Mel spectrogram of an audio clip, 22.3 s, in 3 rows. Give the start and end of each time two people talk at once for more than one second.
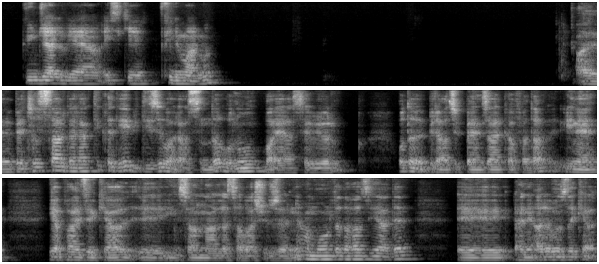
none

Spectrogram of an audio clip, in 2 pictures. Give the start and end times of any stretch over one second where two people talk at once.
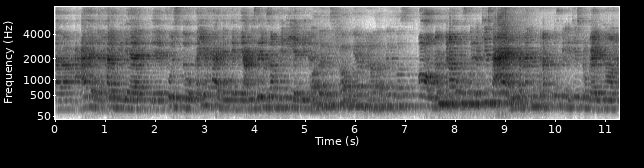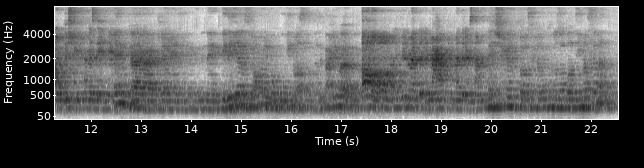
none

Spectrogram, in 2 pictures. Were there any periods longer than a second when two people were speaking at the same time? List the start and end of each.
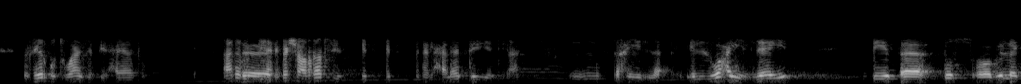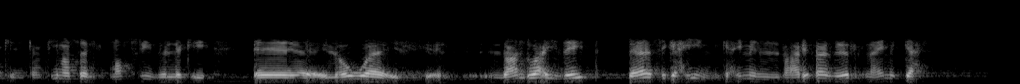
none

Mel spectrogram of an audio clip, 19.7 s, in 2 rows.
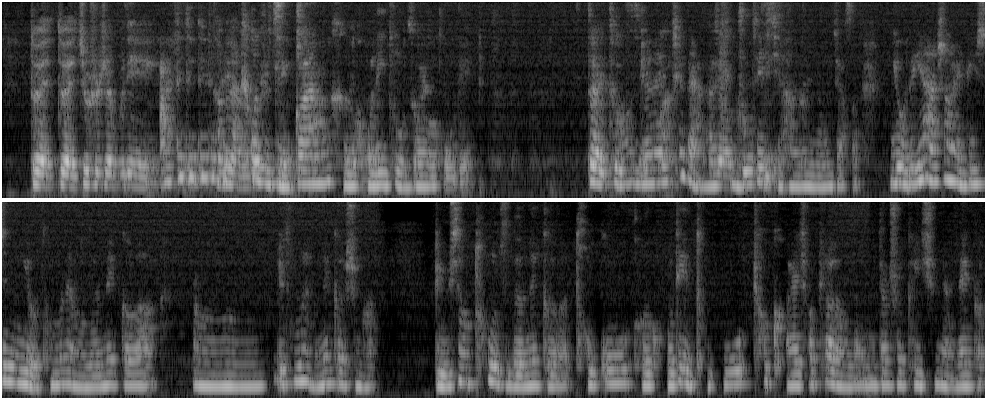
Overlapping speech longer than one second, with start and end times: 1.6-4.4, 6.1-7.8

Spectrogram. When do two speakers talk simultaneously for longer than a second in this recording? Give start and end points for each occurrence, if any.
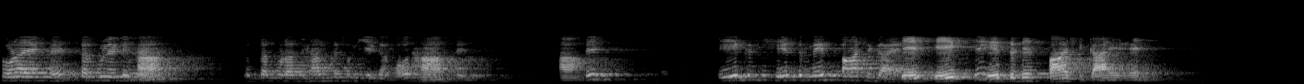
none

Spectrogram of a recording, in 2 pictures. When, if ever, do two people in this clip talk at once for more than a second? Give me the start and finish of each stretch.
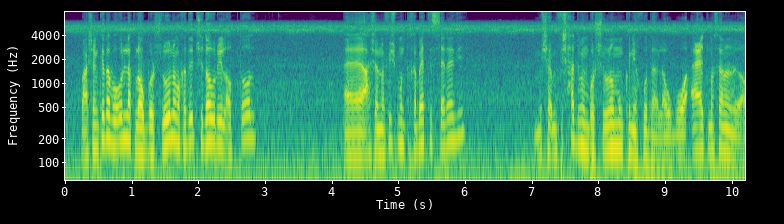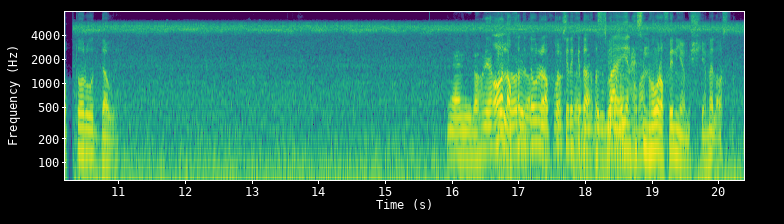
16.6-18.9

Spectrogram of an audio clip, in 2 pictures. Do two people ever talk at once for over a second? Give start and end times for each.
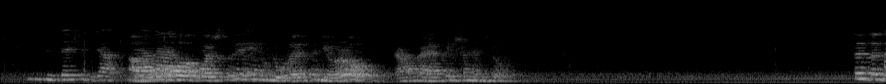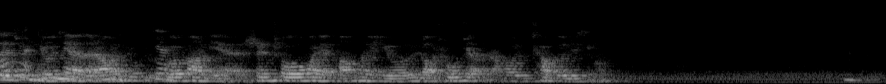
1.3-2.9, 8.8-11.1

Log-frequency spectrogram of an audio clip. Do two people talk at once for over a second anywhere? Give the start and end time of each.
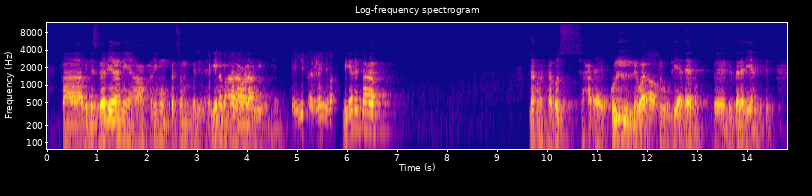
3.0-4.5

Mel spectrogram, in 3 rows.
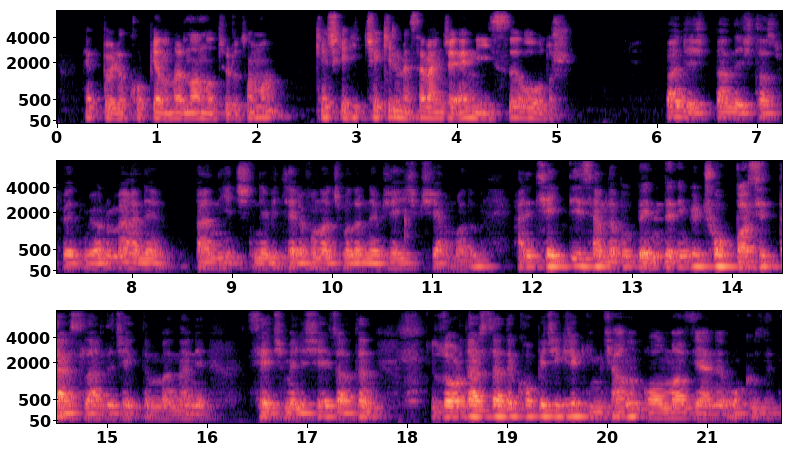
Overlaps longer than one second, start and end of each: none

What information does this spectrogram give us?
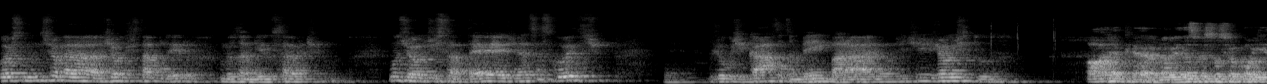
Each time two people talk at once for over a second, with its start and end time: none

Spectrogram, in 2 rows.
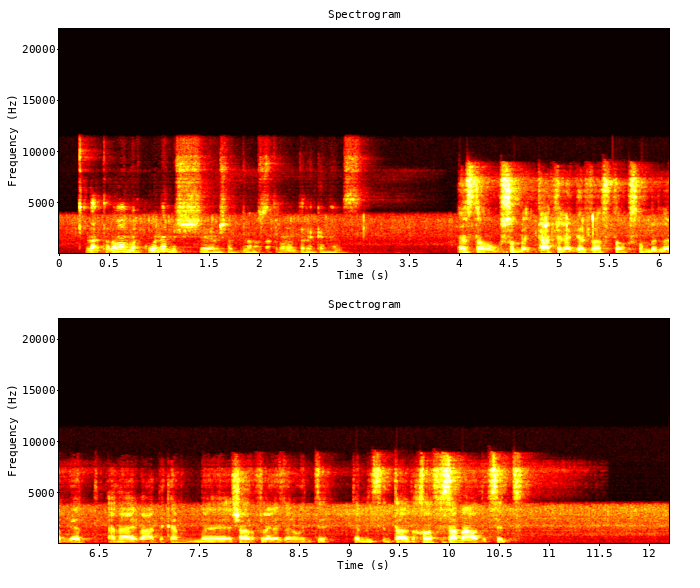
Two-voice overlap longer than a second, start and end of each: none

